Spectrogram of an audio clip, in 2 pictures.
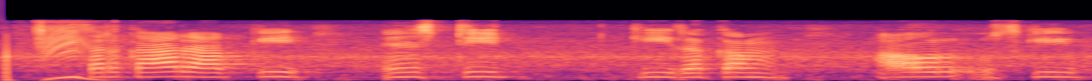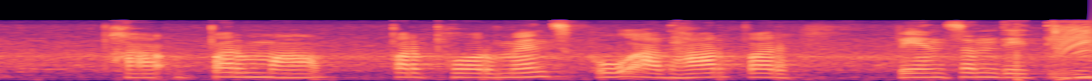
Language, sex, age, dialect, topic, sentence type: Hindi, female, 31-35, Awadhi Bundeli, banking, statement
